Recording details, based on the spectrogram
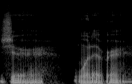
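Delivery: deep, hushed, breathy, whispered emo-guy voice. Voicing an emo customer character ordering a drink, in a deep emo dude voice. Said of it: "We'll give him like a deep voice".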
